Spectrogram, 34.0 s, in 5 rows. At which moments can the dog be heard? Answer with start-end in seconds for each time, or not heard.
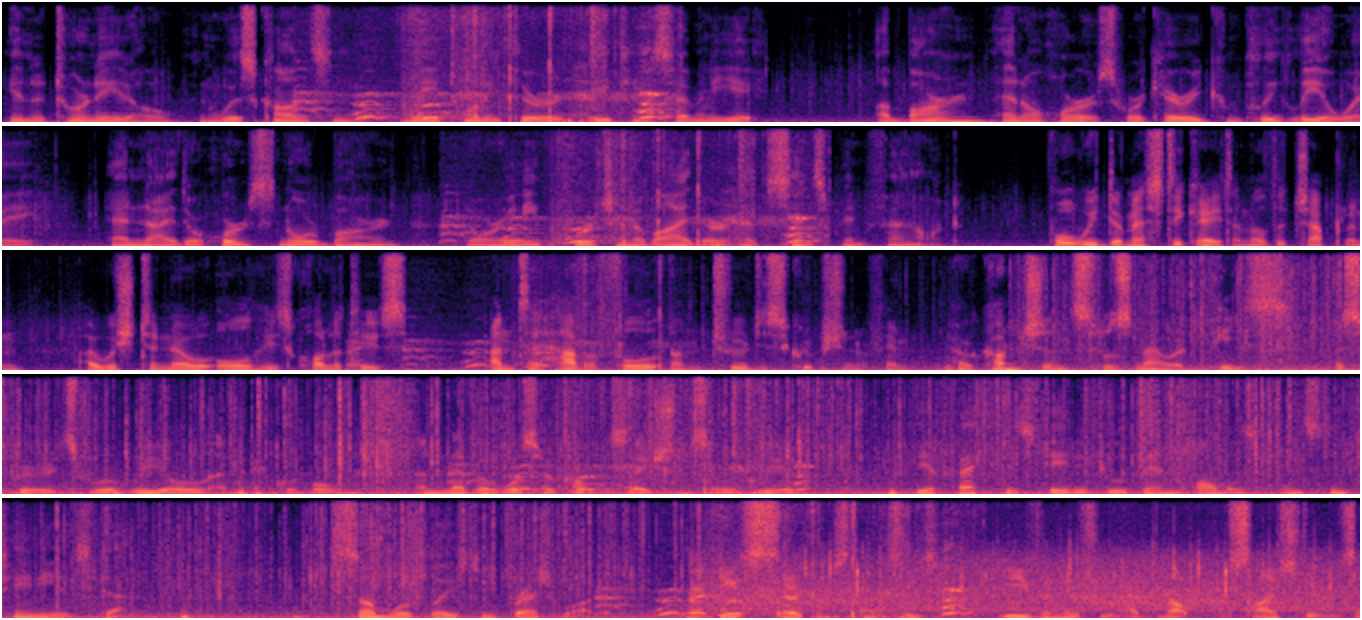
1.4-3.4, 8.9-10.9, 15.6-17.1, 22.6-24.5, 30.1-32.1.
